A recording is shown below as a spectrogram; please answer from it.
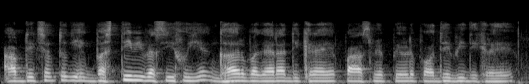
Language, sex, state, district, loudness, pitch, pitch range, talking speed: Hindi, male, Bihar, West Champaran, -16 LUFS, 155 Hz, 150-170 Hz, 250 wpm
